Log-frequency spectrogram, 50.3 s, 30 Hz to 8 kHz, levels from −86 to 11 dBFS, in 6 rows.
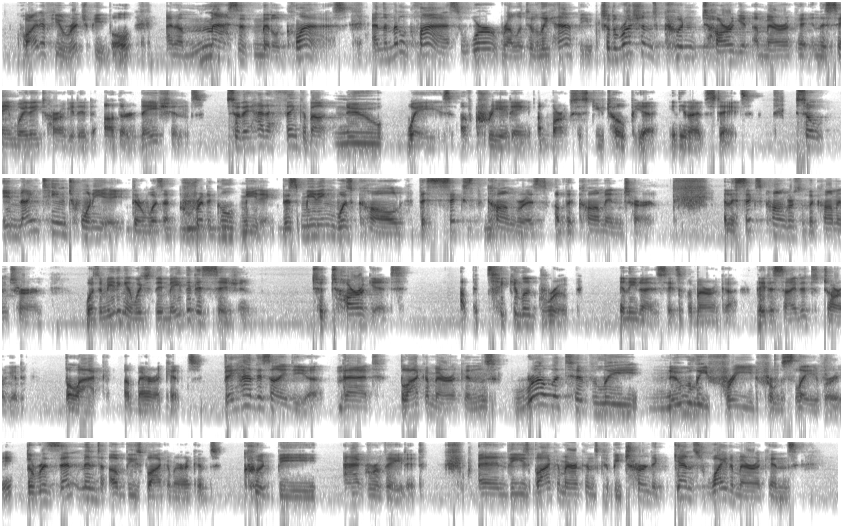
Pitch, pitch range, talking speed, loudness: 120 Hz, 110-180 Hz, 155 wpm, -11 LUFS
